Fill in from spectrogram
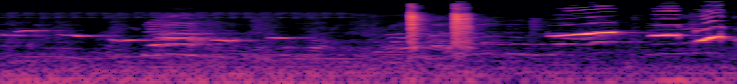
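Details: Female white-rumped shama ketrekan for stimulating male song: soft notes over light hiss, two harsh rasps, then three loud clear whistles.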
